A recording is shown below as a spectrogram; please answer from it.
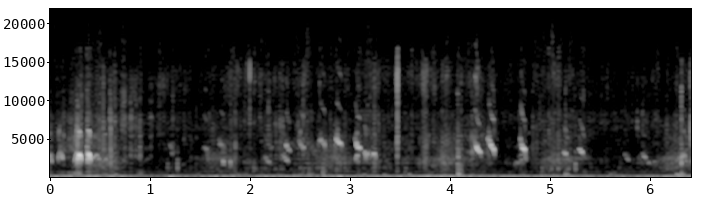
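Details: Ducklings on a village farm, a scatter of thin high peeps, one louder double peep at the start, then softer overlapping calls against a quiet low hum.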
